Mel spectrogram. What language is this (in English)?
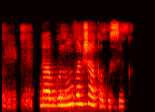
Kinyarwanda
